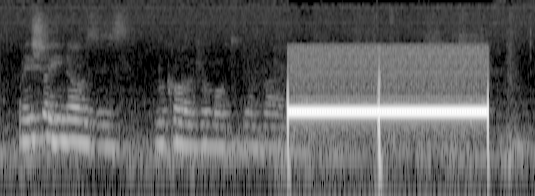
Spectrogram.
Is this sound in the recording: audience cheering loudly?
no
